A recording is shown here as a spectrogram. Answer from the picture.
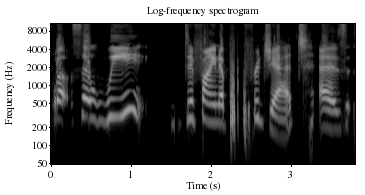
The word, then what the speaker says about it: suffragette: So what does it mean to be a puffergate and how can someone become one? And did I pronounce that correctly? – Yeah. Okay. So, suffragette.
